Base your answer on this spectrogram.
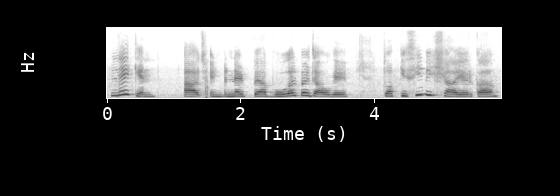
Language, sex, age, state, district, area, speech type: Urdu, female, 18-30, Delhi, Central Delhi, urban, spontaneous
